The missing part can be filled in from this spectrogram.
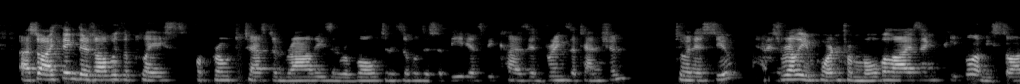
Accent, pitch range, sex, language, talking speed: American, 170-210 Hz, female, English, 195 wpm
